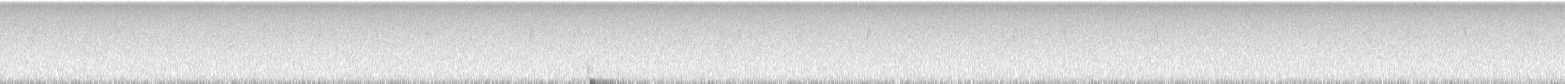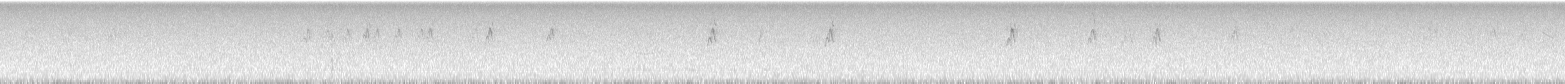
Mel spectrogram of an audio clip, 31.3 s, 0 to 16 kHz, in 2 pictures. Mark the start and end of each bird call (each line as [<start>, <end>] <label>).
[0.26, 0.46] House Finch (Haemorhous mexicanus)
[3.16, 3.26] House Finch (Haemorhous mexicanus)
[4.26, 4.36] House Finch (Haemorhous mexicanus)
[5.26, 5.36] House Finch (Haemorhous mexicanus)
[8.56, 8.76] House Finch (Haemorhous mexicanus)
[18.66, 19.96] House Finch (Haemorhous mexicanus)
[20.46, 20.56] House Finch (Haemorhous mexicanus)
[21.06, 21.26] House Finch (Haemorhous mexicanus)
[22.66, 22.86] House Finch (Haemorhous mexicanus)
[23.86, 24.06] House Finch (Haemorhous mexicanus)
[25.66, 25.86] House Finch (Haemorhous mexicanus)
[26.56, 26.66] House Finch (Haemorhous mexicanus)
[27.16, 27.26] House Finch (Haemorhous mexicanus)
[27.96, 28.06] House Finch (Haemorhous mexicanus)
[30.56, 30.66] House Finch (Haemorhous mexicanus)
